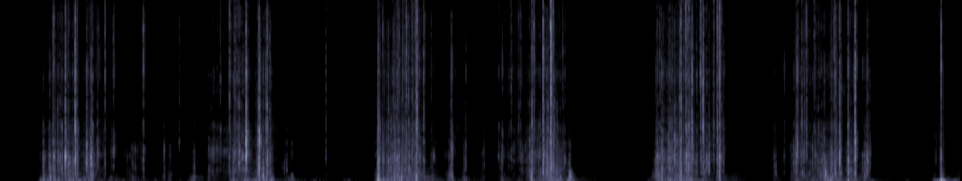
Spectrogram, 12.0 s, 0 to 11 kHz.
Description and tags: Store Crinkling Bag3
checkout, can, store, produce, cooling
